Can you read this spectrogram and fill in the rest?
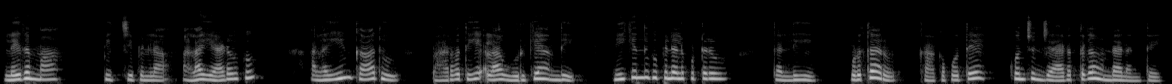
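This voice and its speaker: An elderly grandmother, gentle but firm in how she speaks, voiced by a woman storyteller. The tone is mellow, and the recording is dry and a touch dull. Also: fairly high pitch, moderate pace, pauses often, no echo, lightly acted. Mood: soothing. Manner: soothing, then stern.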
